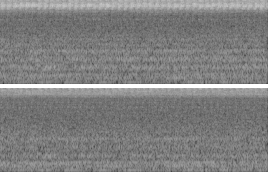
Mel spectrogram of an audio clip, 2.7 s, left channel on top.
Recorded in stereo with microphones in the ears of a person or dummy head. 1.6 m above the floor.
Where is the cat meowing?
No cat meowing in this recording.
